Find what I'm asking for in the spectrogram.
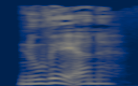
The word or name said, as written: nuværende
